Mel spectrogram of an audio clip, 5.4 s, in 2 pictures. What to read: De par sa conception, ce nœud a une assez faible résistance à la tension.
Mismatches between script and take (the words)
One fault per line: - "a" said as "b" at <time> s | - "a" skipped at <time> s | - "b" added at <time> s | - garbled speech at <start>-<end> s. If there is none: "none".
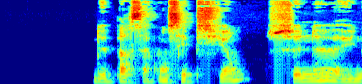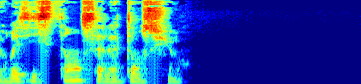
- "assez faible" skipped at 2.7 s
